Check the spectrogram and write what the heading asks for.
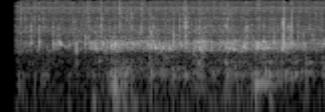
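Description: Underwater sound picked up by a camera in a waterproof housing on a coral reef: a steady hiss with faint crackling, broken by a few low thuds from water moving against the housing.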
